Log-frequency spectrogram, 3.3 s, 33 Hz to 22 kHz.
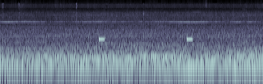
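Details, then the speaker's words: CAT 85D 380 hp tractor fall tillage with ripper on auto-steer: short high beeps about once a second over steady engine drone, warning it is slightly off line while auto-correcting. "When you hear that beeping, it means we're off by a tad. But, you know, it's auto correcting."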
